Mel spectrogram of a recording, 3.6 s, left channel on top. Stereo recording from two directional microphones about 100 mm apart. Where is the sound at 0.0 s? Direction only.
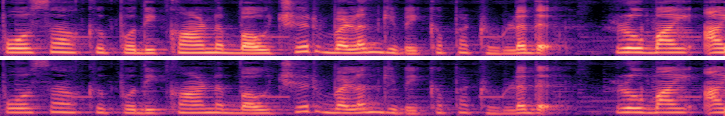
40° left (ahead or behind).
